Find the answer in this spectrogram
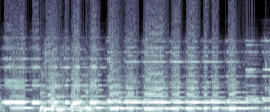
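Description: Acoustic guitar being strummed, with long, steady held notes from a second instrument sounding over it.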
